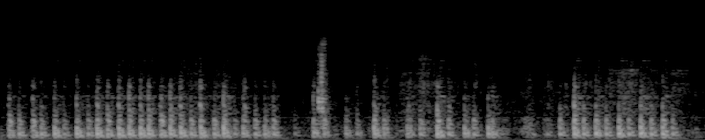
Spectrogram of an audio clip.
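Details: Toyota Corolla steering rack knock: dull irregular hollow low-pitched knocks, several per second in short bursts with quiet gaps; worn, loose steering rack.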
